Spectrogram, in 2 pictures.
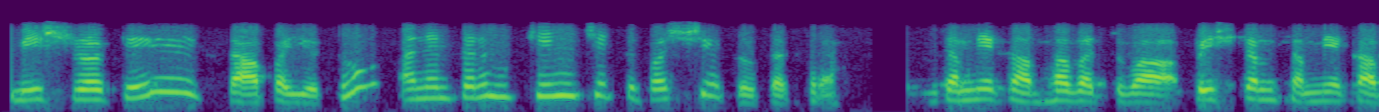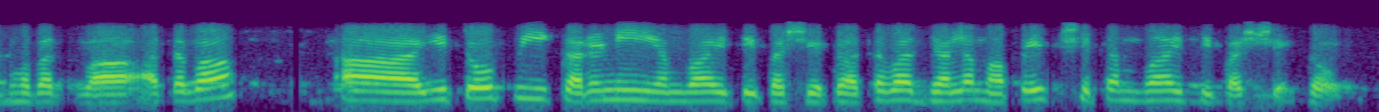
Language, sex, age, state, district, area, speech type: Sanskrit, female, 45-60, Karnataka, Dharwad, urban, conversation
